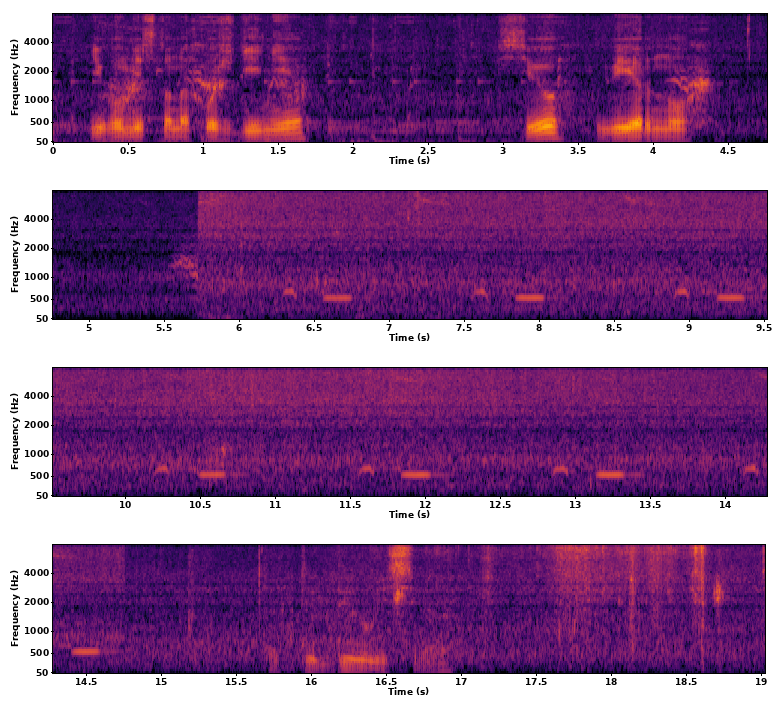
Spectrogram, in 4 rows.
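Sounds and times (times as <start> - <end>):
bird two-note hooting call: 5.6 - 6.9, 7.6 - 8.2.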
